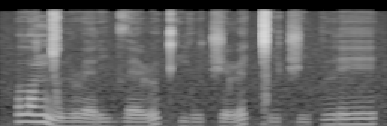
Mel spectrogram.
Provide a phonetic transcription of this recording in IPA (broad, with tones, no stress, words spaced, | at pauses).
lˠœ˥ŋ͡ǀʉ˩ɹɛ˩ ɾi˩bðɛ˩ɭʉ˥ kʰjʉ˩t͡ʃɪ˩ ɭɪ˥ǀi˩ t͡ʃi˩pʉ˥ ɾe˥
